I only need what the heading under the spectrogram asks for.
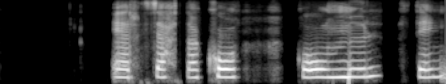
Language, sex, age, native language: Icelandic, male, 8, Icelandic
